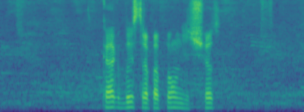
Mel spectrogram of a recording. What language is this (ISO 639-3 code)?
rus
